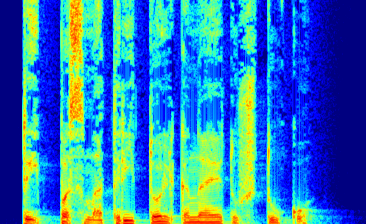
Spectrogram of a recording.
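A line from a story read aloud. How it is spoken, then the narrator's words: Whispering. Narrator (Russian): прошептал Стилгар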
